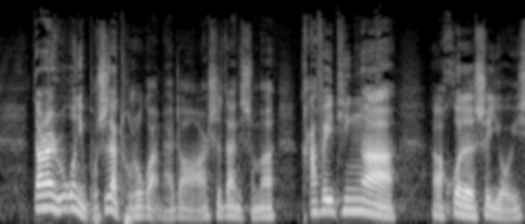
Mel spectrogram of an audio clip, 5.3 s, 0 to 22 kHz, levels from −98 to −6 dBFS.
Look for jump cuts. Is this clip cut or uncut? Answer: uncut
